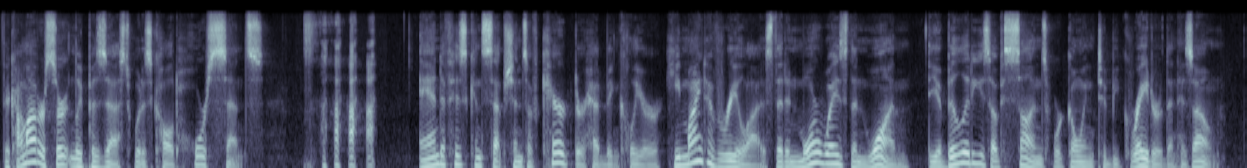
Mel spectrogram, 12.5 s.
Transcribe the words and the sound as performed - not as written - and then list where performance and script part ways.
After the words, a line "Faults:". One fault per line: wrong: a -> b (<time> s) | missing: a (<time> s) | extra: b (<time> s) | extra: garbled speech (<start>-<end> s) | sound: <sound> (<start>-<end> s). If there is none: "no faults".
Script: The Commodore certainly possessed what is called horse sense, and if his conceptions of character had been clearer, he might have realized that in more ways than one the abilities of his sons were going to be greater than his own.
The Commodore certainly possessed what is called horse sense, and if his conceptions of character had been clearer, he might have realized that in more ways than one the abilities of sons were going to be greater than his own.
Faults:
sound: laugh (3.1-3.8 s)
missing: his (10.0 s)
